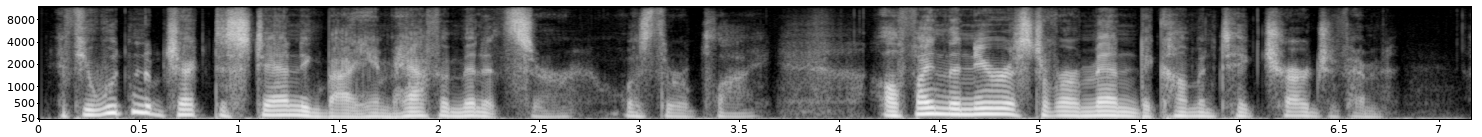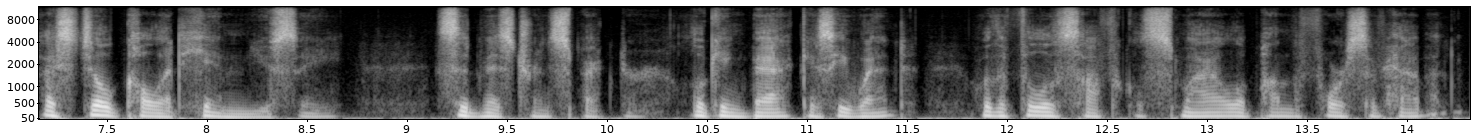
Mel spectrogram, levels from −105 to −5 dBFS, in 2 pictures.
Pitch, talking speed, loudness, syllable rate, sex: 115 Hz, 220 wpm, -21 LUFS, 6.0 syllables/s, male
